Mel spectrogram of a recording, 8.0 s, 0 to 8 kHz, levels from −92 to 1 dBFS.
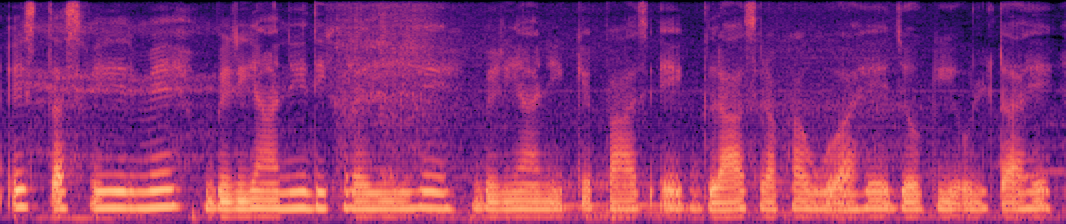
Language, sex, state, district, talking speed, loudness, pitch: Hindi, female, Bihar, Jahanabad, 145 wpm, -17 LUFS, 105 Hz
